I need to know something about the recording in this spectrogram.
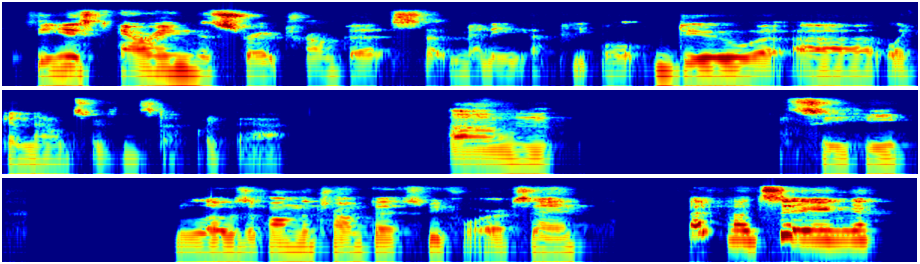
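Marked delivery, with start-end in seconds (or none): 12.6-13.5 loud trumpeting herald-style call, voice cracking very high. A herald blows his trumpets, then calls out: herald announcing, voice cracking. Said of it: "voice crack".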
